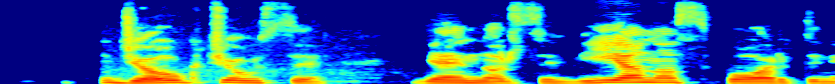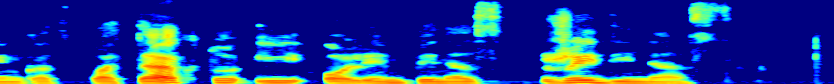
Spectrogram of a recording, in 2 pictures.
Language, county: Lithuanian, Kaunas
